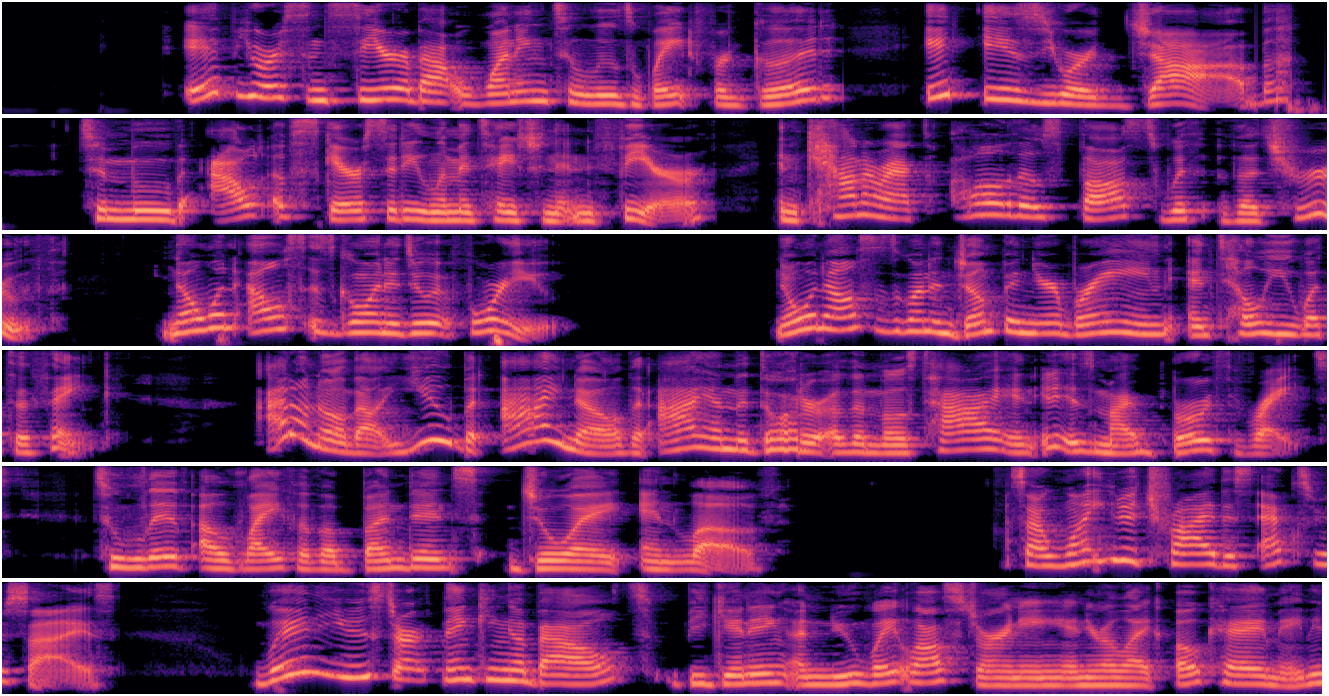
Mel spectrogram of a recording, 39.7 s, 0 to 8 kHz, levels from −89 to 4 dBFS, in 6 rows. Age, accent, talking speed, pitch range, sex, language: 30-49, American, 170 wpm, 175-260 Hz, female, English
